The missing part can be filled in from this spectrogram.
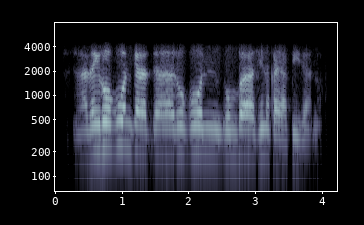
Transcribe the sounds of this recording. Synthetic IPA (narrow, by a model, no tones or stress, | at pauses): ad̪aiɾoɡonkaɾat̪ɾoɡonɡumbasinakajapiɾa̰no̰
